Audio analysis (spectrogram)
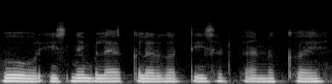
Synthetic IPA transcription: ɔːɾɪsneblɛːkːələɾkaɾt̪iːsəʈʰpɛːnːəkʰːaɦeː

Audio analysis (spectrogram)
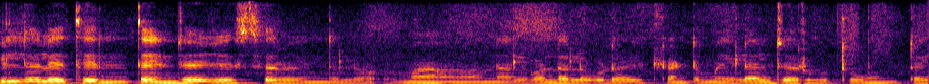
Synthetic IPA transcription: pilːɐlet̪eːnt̪ɐiɲd͡ʒaːjt͡ʃeːst̪aːɾuind̪ulo̞ːmaːnɐlɐɡoɳɖɐloːkuːɽaːiʈlaːɳʈimɐɦilaːlud͡ʒɐɾuɡut̪uːɳʈaːji

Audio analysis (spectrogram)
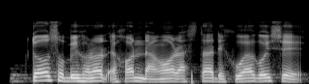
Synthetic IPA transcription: k̚tɔsobikʰɔnɔtɛ̰kʰɔndaŋɔɹɹastadekʰʊwaɡojsɛ

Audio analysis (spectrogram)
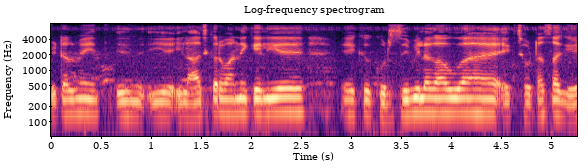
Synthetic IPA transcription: pɪʈəlmẽjeʔɪlaːd͡ʒkɐɾʋaːnekelie | eːkːʊɾsibʱilɐɡaɦʊaɦɛḛːkt͡ʃʰoːʈasaɡeː

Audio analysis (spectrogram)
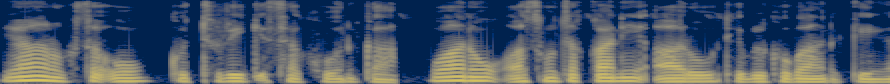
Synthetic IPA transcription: janɔk̚sa̰ʔokutʰuɾikisakʰonkawanuʔasuŋt͡ʃakːaniʔaɾotʰebilkʰubankiŋa

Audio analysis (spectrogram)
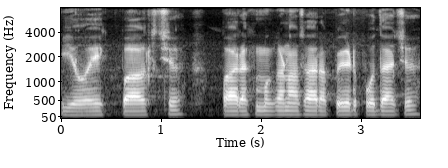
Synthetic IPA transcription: joːeːk̚paːɾt͡ʃʰə | paːɾəkʰməɡɐɽ̃ãːsaːɾaːpeːɽpoːd̪aːt͡ʃʰə

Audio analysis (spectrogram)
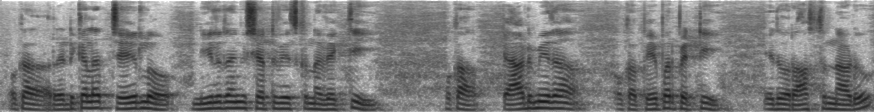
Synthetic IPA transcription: ɔkɐɾeɖikɐlɐɾt͡ʃejɐɾlo̞ːniːluɾɐŋɡuʃɐʈʋe̞ːsu̥kunːɐʋjɐk̚t̪i | ɔkɐpjaːɖmiːd̪ɐ | ɔkɐpeːpɐɾpe̞ʈːi | eːd̪o̞ːɾaːst̪unːaːɽu

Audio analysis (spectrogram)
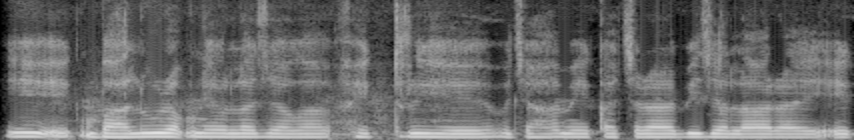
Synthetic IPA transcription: jeḛːkbaːluɾɐkʰneʋaːlad͡ʒɐɡapʰɛːk̚ʈɾiɦɛd͡ʒɐɦãmẽkɐt͡ʃɾabʱid͡ʒɐlaɾaeʔḛːk̚

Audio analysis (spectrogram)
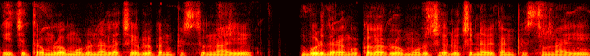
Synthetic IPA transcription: iːt͡ʃit̪ɾɐmlo̞ːmuːɽunɛlːɐt͡ʃe̞ːɾlukɐnipist̪unːaːji | buɽid̪ɐɾɐŋɡukɐlɐɾluːmuːɽut͡ʃe̞ːɾulut͡ʃinːɐʋikɐnipist̪unːaːji

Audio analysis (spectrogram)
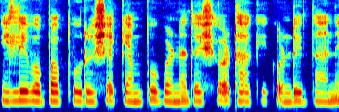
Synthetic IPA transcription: ilːiʋɔbːɐpuɾuʃɐkempubɐɳːɐd̪ɐʃo̰ːʈɦaːkiko̰ɳɖid̪ːaːne

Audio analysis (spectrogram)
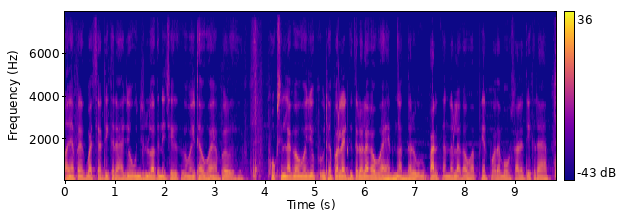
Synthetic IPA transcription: ɔɾjɐɦãpəɾeːk̚bɐt̪ːʃad̪ɪkʰɾaaɦɛd͡ʒod͡ʒʱʊlwakeniːt͡ʃebəɪʈʰauajɐɦãpəɾ | pʰoːksɪnlɐɡaːɦɛd͡ʒoɖʱepəɾlaɪʈkit̪əɾəlɐɡauaɦɛɐ̃nd̪əɾpaːɾkːeə̃nd̪əɾlɐɡauapeɾpɔːd̪abɐɦʊt̪sa̰ːɾad̪ekʰɾaaɦɛ

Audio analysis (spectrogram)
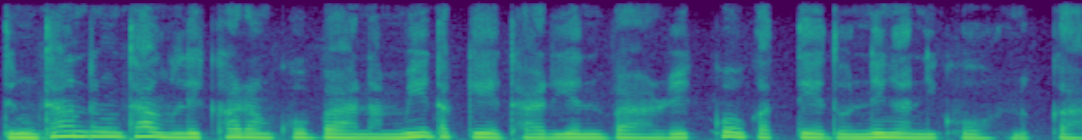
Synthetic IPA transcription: d̥ɯŋtʰaŋdɯŋtʰaŋlekʰːaɾaŋkʰɔbanamedakːetʰaɾijenbaɾekʰːokatːedɔneŋanikʰɔnɯkːa

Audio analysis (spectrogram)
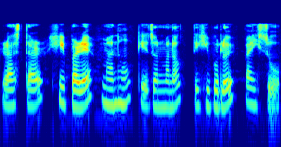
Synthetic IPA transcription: ɹastaɹxipaɹɛmanukejzɔnmanɔk̚d̥ekʰibɔlojpajsʊ̰̃

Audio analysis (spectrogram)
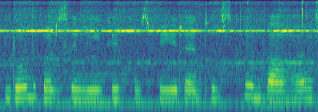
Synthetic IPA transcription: ɾoːɖbəɾseliːɡet̪ɐswiːɾɛ̃ːʈəskebaːɦəɾ

